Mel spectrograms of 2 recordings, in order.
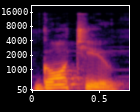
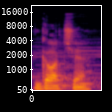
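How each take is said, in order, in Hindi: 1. दोनों शब्द अलग-अलग बोले जाते हैं। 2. शब्द मिलकर एक शब्द बन जाते हैं।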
